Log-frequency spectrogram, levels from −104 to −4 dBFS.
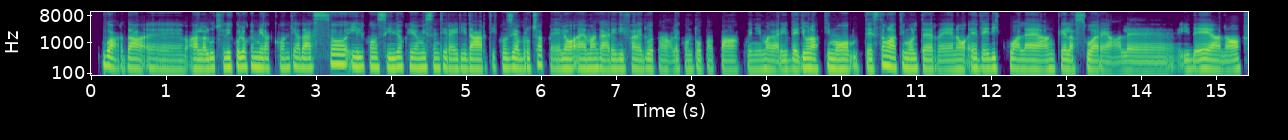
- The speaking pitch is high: No, medium, 140 Hz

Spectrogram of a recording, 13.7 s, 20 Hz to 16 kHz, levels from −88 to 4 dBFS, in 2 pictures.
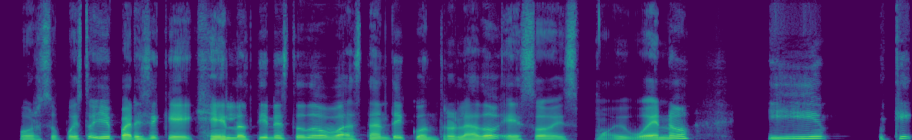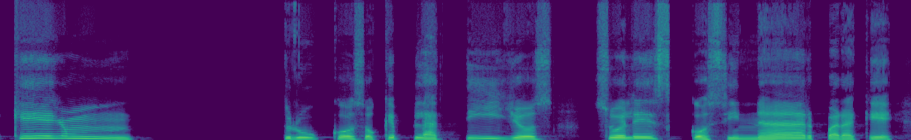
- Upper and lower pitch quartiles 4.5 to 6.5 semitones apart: Yes, average, 4.9 semitones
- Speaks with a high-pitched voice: No, medium, 165 Hz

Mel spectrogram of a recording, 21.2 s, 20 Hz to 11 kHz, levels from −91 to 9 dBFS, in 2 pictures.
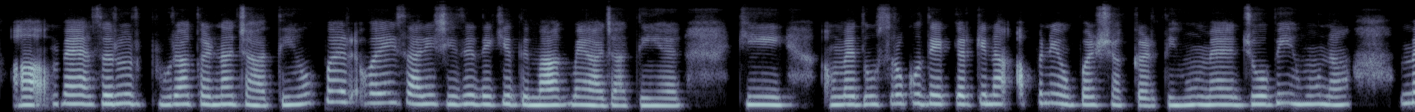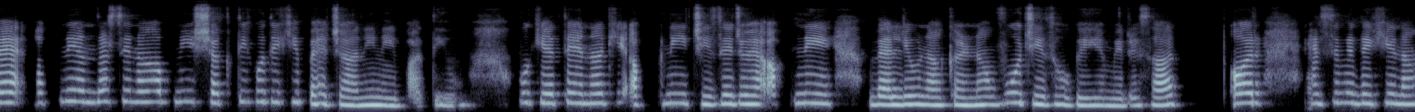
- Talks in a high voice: Yes, very high, 255 Hz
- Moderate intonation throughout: Yes, average, 3.1 semitones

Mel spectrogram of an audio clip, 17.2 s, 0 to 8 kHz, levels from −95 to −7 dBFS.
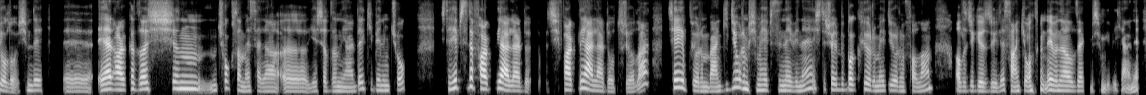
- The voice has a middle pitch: Yes, medium, 155 Hz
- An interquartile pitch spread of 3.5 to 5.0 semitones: No, wide, 5.4 semitones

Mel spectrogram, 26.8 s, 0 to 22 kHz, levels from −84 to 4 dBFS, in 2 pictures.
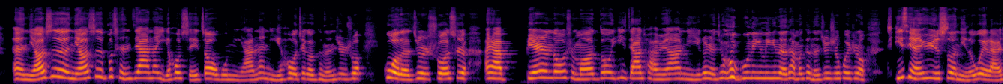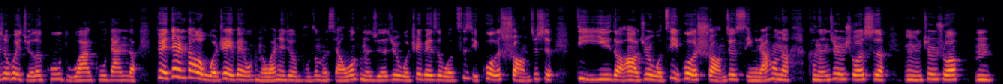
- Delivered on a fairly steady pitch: No, average, 4.1 semitones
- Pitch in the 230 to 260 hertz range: Yes, high, 240 Hz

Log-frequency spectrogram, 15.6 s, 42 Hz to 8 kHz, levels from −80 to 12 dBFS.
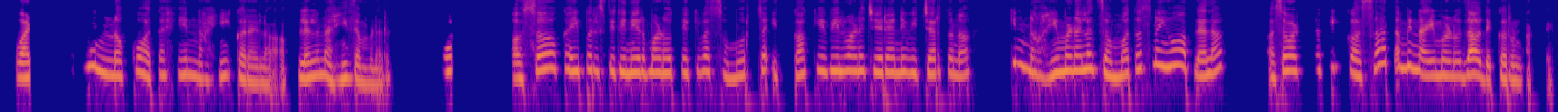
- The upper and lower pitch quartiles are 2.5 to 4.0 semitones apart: No, average, 4.4 semitones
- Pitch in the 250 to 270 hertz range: Yes, very high, 255 Hz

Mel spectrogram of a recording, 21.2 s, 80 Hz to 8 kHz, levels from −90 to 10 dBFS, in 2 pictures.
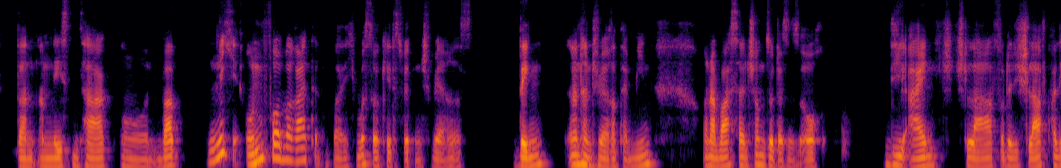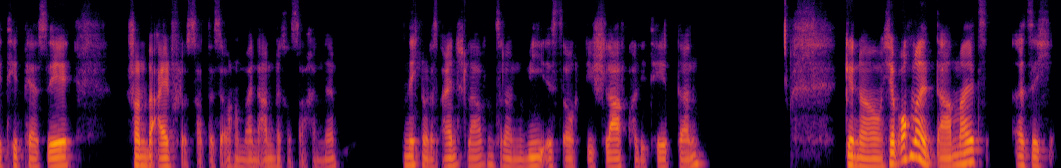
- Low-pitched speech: Yes, low, 105 Hz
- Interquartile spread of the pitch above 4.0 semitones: No, average, 2.9 semitones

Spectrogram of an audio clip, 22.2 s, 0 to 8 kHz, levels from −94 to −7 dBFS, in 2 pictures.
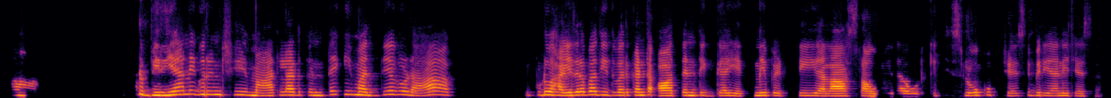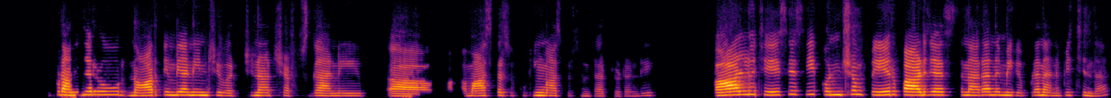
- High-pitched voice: Yes, high, 230 Hz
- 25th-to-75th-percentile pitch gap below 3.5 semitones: No, average, 3.8 semitones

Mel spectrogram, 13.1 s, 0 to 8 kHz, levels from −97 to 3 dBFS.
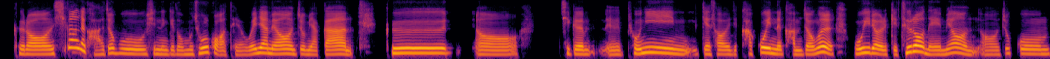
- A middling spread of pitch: Yes, average, 3.9 semitones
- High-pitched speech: No, medium, 180 Hz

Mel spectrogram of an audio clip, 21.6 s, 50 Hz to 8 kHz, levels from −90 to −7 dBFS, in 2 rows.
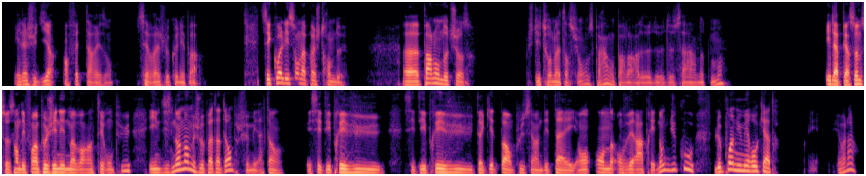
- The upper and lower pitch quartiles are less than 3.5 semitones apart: No, average, 4.0 semitones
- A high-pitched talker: No, low, 115 Hz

